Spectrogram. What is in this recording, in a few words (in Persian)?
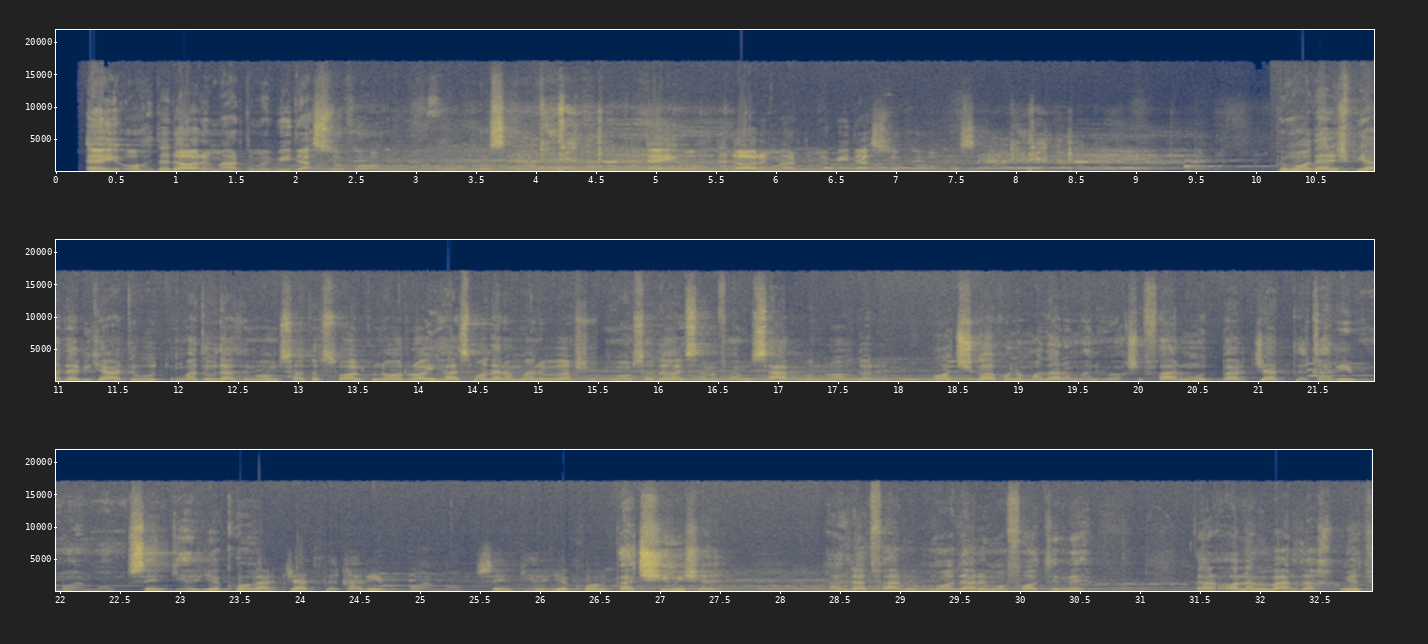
نوحه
